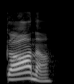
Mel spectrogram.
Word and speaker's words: Garner: Not like Gardner. – I'm pretty sure you pronounce every letter in that last name. Gardner. – So what did you think I said? – Gardner. – Yeah. It's Garner.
